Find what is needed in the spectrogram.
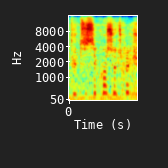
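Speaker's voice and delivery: high panicked question; frightened, high and rising; scared horror game streamer. Real, not acted. Scared after jump scare.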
